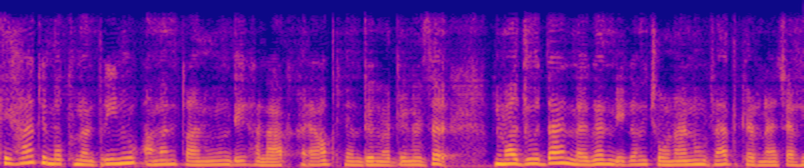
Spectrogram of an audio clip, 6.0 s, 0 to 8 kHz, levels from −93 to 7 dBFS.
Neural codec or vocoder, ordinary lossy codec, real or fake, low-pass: codec, 44.1 kHz, 2.6 kbps, DAC; none; fake; 7.2 kHz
